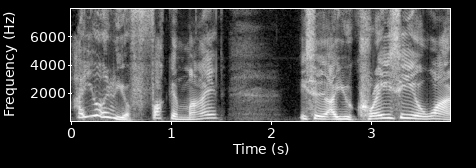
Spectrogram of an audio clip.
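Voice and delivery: high, loud retold yell of a friend just punched; retold furious yell. Pinned against the wall, Charlie yells in retold fury. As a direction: shout him down like you could kill him.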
